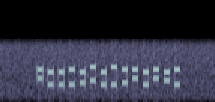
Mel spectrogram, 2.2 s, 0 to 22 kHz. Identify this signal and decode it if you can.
DTMF, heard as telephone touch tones, dialled by machine, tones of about 60 ms. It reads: 01124913501072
